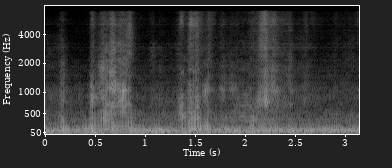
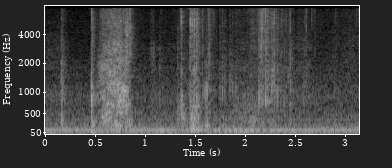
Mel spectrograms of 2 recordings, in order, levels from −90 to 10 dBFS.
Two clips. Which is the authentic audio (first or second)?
second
